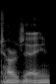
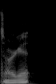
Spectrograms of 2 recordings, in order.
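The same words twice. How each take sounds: First: It is pronounced in a fancy-sounding way. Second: It is pronounced in a plain, ordinary way.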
